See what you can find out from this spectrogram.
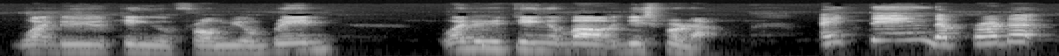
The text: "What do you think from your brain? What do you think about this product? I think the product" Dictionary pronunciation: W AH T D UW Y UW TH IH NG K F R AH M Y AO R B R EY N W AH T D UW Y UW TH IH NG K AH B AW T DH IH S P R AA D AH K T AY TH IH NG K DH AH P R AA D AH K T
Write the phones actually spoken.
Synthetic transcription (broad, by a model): W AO T D UW Y UW T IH NG K F R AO M Y AO B R EY N W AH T D UW Y UW T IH NG K AH B AW T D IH S P R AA D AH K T AY T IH NG K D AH P R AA D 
